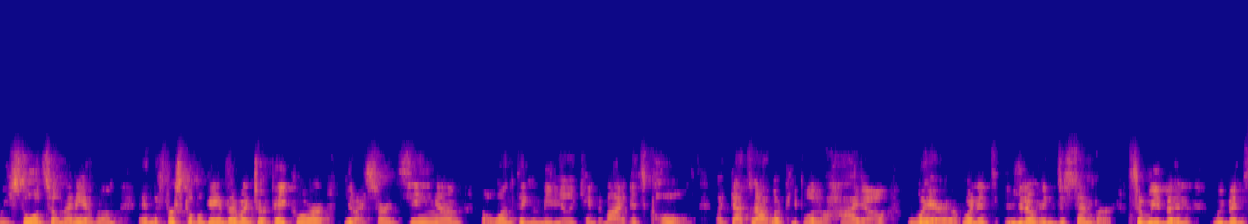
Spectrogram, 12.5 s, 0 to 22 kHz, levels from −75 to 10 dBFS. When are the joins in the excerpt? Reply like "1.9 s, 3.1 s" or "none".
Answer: 6.3 s, 11.3 s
